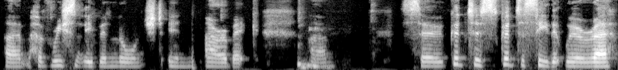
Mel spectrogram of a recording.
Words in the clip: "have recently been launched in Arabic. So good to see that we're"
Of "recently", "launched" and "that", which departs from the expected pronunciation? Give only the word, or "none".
none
